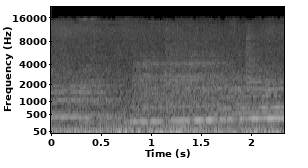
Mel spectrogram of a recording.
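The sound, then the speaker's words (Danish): A cow moos in a long, low, drawn-out call that slowly rises in pitch, set against a steady background hum of a dairy cow barn on a farm. “Jeg gik ned i stallen for at spørge produktionslederen Anders om dagligdagen i stallen”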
